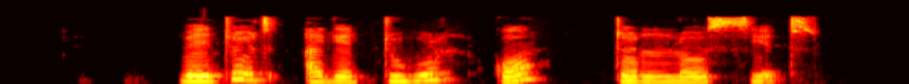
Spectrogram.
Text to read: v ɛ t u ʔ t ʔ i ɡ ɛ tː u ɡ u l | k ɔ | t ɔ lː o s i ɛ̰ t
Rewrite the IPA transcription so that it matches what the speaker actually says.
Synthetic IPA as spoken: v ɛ t u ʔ t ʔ a ɡ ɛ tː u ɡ u l | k ɔ | t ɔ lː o s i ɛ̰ t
